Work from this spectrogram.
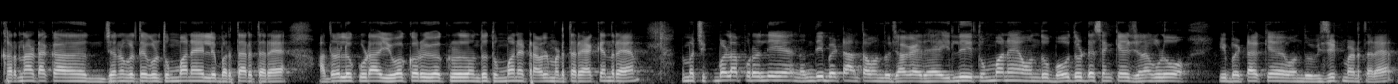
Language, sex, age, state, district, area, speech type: Kannada, male, 60+, Karnataka, Chikkaballapur, rural, spontaneous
